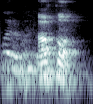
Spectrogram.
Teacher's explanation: اب قاف میں آواز اوپر اٹھ رہی ہے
